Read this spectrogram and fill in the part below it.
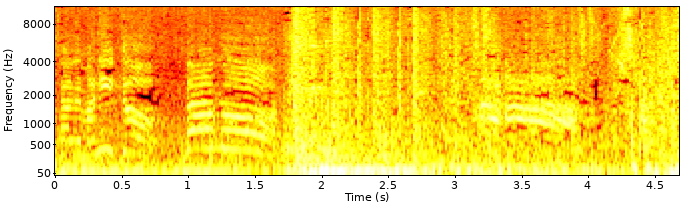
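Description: A young man shouts urgently.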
